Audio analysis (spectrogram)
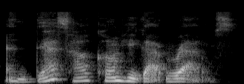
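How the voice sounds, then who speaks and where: Lady storyteller reading folktales, low mellow voice, takes her time. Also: slow pace.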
